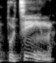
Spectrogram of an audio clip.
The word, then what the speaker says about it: poutine: I'd be governor general for a poutine. Is that how you pronounce that? – Well, that would be a poutine, actually.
